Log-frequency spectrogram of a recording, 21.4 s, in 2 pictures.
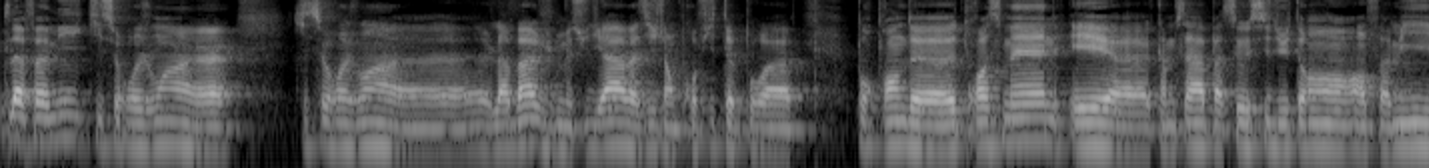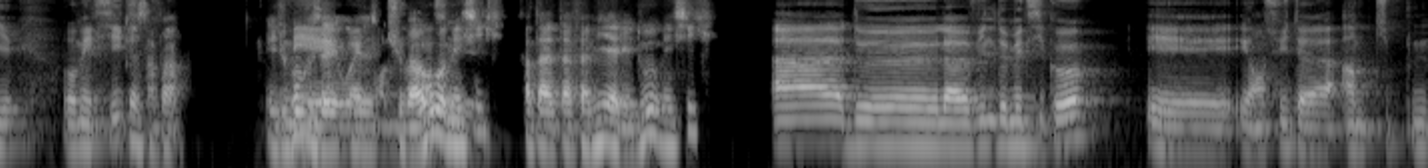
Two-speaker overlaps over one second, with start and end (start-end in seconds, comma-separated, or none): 12.8-14.3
